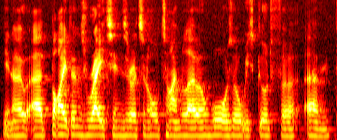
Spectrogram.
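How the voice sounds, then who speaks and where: A man giving informal opinion commentary as an online vlogger, speaking in a halting, hesitant way with frequent ums. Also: medium pitch, monotone.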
